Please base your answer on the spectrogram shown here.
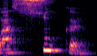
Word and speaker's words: açúcar: Então, por exemplo, açúcar. Então, ó, quando a gente separa a sílaba da palavra açúcar. A-su-car, né? Como, então, aqui essa penúltima sílaba aqui, o açu, né?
